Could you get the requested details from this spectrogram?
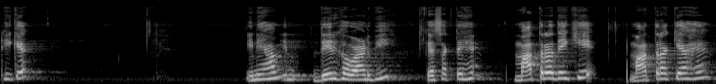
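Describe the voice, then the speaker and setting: Female teacher, fairly high voice, measured unhurried delivery, quizzes herself as she goes. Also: fairly bright tone. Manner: asks questions and answers them herself; slow and deliberate, repeats key terms. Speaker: Hindi grammar teacher. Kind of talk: classroom-style lesson.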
